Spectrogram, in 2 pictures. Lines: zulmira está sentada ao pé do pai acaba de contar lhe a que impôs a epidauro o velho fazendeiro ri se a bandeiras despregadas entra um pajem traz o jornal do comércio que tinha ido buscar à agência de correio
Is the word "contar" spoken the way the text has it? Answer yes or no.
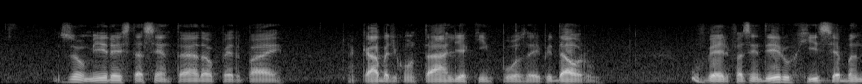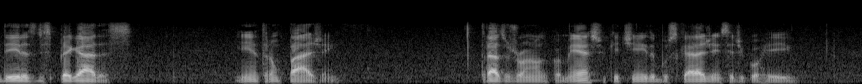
yes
